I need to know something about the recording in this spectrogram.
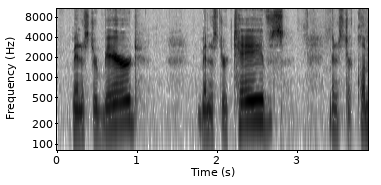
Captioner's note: speaking in French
